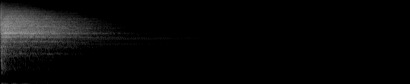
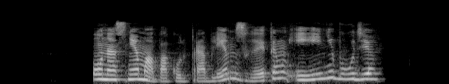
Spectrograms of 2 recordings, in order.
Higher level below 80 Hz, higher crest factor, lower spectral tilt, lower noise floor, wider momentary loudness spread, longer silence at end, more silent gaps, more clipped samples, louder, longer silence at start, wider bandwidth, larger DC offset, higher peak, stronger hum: second, -84 dBFS vs -62 dBFS; first, 26 dB vs 20 dB; second, 7.5 dB/octave vs -4 dB/octave; about the same, -79 dBFS vs -78 dBFS; first, 25 LU vs 9 LU; first, 3.15 s vs 0.7 s; neither; neither; second, -24 LUFS vs -20 LUFS; second, 0 s vs 0.95 s; first, over 20 kHz vs 7.8 kHz; neither; second, -8 dBFS vs -2 dBFS; first, 60 Hz at -85 dBFS vs none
